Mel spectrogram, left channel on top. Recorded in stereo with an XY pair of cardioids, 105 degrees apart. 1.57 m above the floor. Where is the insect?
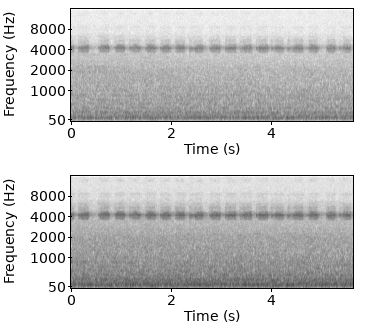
50° right.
